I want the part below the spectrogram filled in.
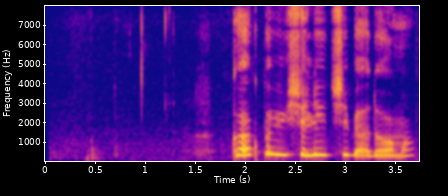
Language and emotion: Russian, sad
